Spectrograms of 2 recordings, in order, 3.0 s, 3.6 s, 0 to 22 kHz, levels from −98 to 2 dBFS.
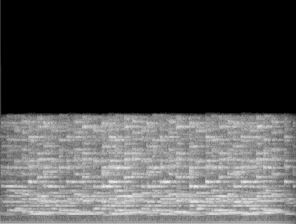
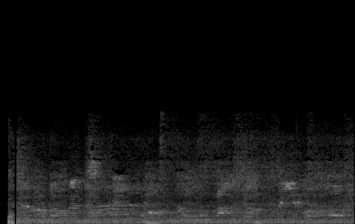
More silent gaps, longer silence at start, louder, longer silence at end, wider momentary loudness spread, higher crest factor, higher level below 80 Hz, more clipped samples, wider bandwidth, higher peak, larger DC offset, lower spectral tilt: neither; about the same, 0 s vs 0.05 s; first, -8 LUFS vs -53 LUFS; about the same, 0 s vs 0 s; about the same, 5 LU vs 5 LU; second, 12 dB vs 18 dB; first, -56 dBFS vs -82 dBFS; neither; about the same, 11 kHz vs 11 kHz; first, 0 dBFS vs -36 dBFS; first, 7% vs under 0.1%; second, 2.5 dB/octave vs -3.5 dB/octave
